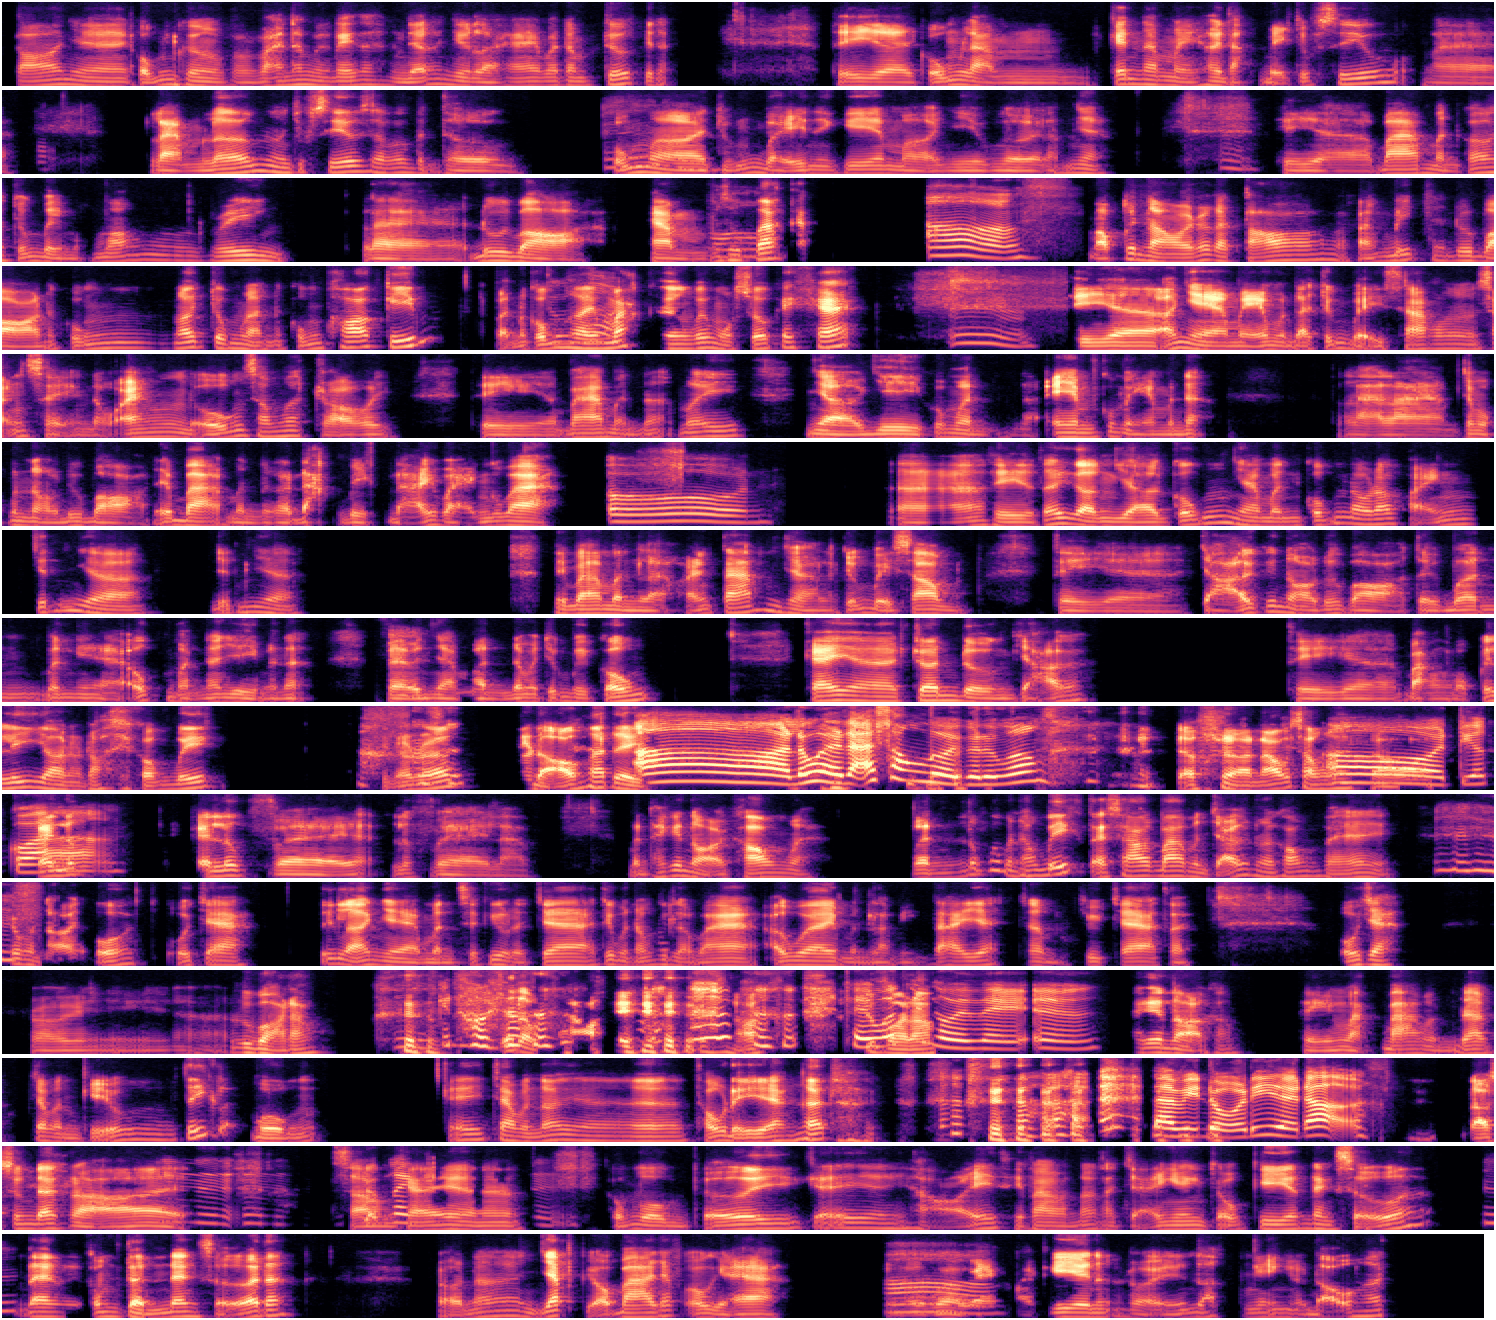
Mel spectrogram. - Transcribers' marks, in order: tapping; other background noise; chuckle; chuckle; laughing while speaking: "thì"; laugh; laughing while speaking: "Đúng rồi"; laugh; chuckle; laughing while speaking: "nồi thôi hả?"; chuckle; laugh; unintelligible speech; chuckle; laughing while speaking: "rồi"; laugh
- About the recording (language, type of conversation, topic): Vietnamese, podcast, Truyền thống gia đình nào bạn giữ lại và thấy quý không?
